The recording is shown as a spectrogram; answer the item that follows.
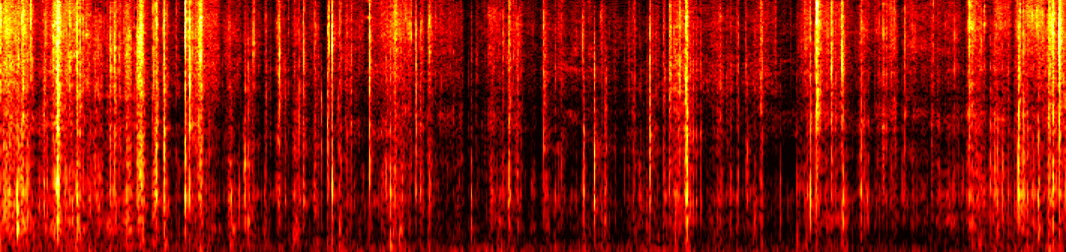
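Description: A cardboard toy box with a clear plastic window being opened by hand: irregular crinkling, crackling and tearing of the packaging.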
